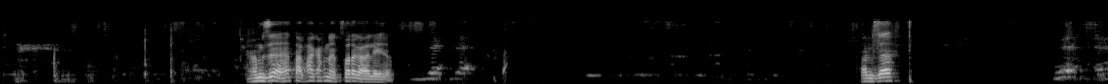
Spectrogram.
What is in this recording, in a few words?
Call recording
